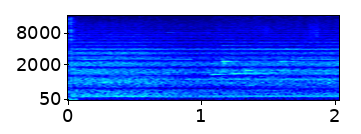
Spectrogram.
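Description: Steady low hum of an idling vehicle engine.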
